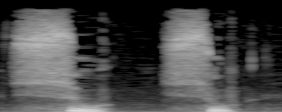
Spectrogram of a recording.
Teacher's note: Don't pronounce the final S, and then this OU combination of vowels is pronounced OU.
